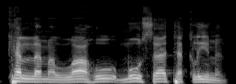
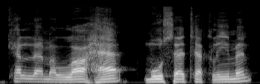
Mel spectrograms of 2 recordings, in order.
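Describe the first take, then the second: First: The word for God ends in a 'u' vowel. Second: The word for God ends in an 'a' vowel. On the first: God is the one who speaks. The speaker calls it right. "the verse is كلم الله, Allahu" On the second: God is the one spoken to. The speaker calls it wrong. "بالنصب"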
